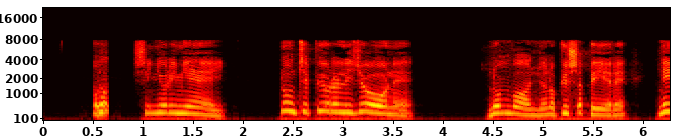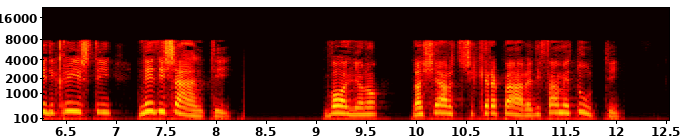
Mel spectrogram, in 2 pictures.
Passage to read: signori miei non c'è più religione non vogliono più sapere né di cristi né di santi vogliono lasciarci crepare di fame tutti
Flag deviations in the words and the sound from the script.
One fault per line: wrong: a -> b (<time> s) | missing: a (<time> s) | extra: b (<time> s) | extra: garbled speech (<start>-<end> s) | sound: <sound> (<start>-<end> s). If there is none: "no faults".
sound: laugh (0.5-0.6 s)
